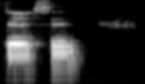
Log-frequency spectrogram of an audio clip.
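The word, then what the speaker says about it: dDocent: I am the developer and primary maintainer for the RAD-seq bioinformatic pipeline docent. And just for a correction, the D is silent, the first D, so it's just docent.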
